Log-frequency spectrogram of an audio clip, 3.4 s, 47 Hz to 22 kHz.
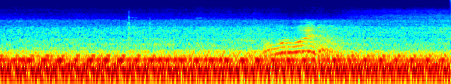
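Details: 1966 Buick Skylark with 6-liter LS engine, in gear at about 12 mph on the display with a wheel blocked: deep, uneven growling grind over the engine; broken spider gear in the rear differential.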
